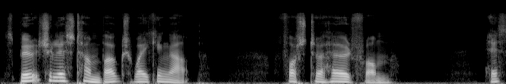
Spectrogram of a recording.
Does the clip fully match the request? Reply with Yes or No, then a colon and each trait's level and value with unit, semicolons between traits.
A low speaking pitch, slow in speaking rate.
Yes: low, 115 Hz; slow, 70 wpm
